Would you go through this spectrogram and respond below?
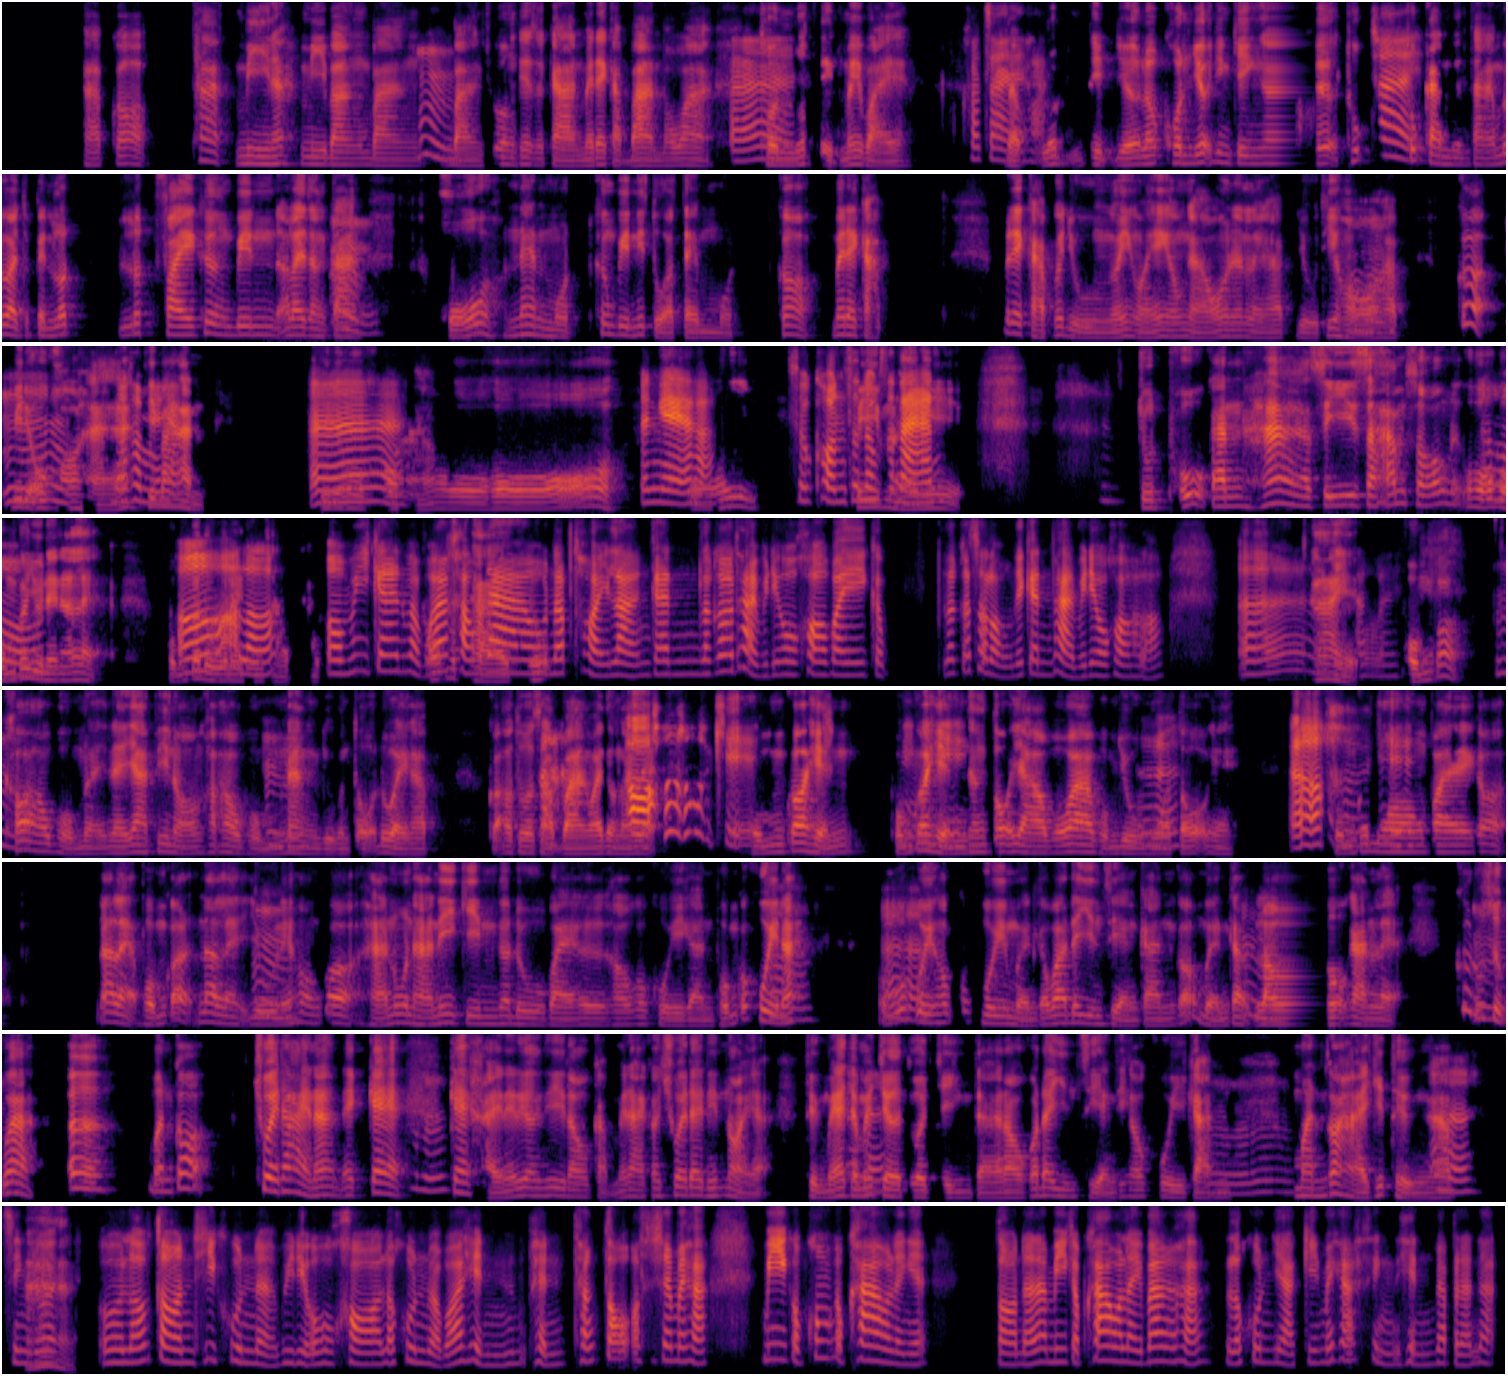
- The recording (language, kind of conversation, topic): Thai, podcast, คุณคิดว่าเทคโนโลยีทำให้ความสัมพันธ์ระหว่างคนใกล้กันขึ้นหรือไกลกันขึ้นมากกว่ากัน เพราะอะไร?
- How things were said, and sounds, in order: other background noise; distorted speech; tapping; laughing while speaking: "อ๋อ"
